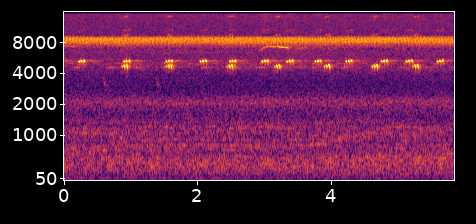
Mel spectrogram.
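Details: Crickets heard in a room, sparse high chirps spaced about half a second apart, two slightly different pitches alternating, set against a faint steady background rumble.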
